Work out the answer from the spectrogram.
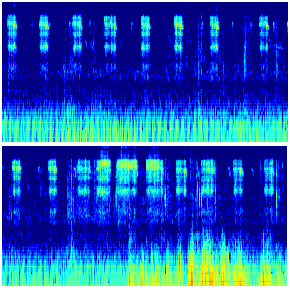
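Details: Young pipits leaving the nest utter regular, short, hoarse high-pitched hisses, about two a second, while a low rumbling disturbance rises in the last few seconds.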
